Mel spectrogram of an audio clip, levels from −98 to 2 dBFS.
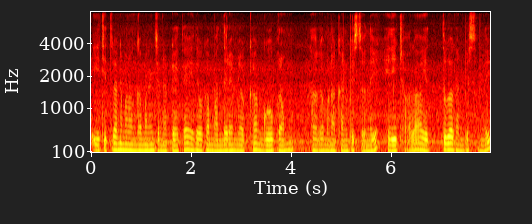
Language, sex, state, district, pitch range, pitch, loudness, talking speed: Telugu, male, Andhra Pradesh, Srikakulam, 115-135 Hz, 120 Hz, -28 LUFS, 120 wpm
